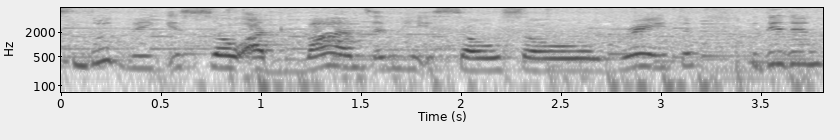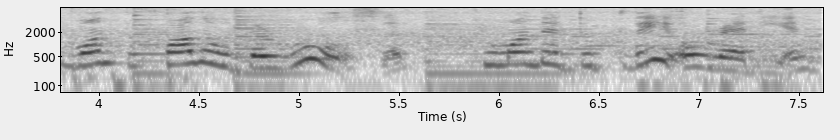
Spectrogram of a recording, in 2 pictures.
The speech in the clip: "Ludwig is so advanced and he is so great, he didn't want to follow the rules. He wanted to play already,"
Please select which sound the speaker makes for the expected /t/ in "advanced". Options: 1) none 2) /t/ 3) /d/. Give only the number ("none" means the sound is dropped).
1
